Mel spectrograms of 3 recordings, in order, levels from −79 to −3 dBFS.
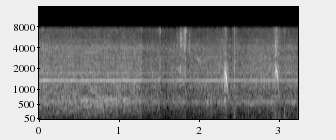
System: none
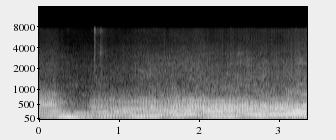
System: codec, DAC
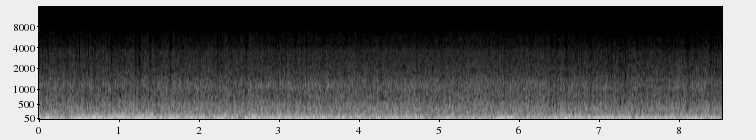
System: none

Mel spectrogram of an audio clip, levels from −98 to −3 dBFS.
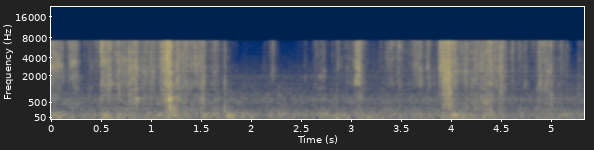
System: vocoder, Vocos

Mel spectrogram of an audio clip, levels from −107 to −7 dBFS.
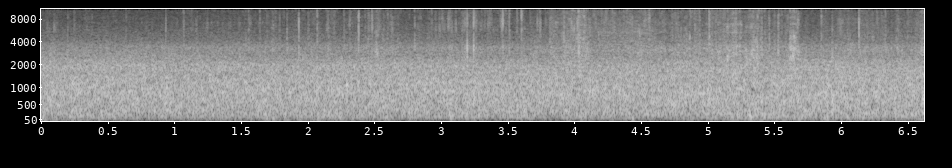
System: vocoder, Vocos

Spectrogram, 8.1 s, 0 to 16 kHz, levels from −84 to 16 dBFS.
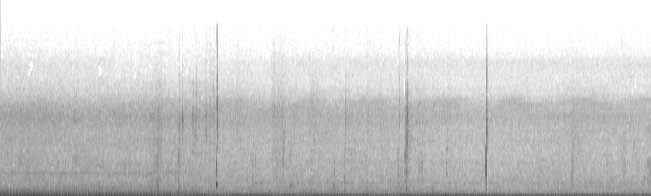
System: none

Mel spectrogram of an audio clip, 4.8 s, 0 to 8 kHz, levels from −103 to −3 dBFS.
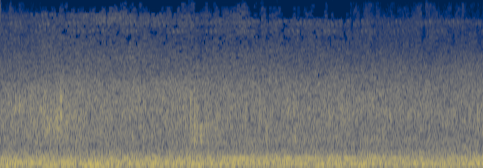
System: none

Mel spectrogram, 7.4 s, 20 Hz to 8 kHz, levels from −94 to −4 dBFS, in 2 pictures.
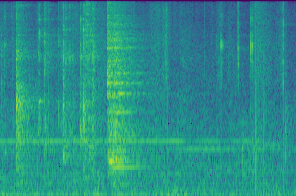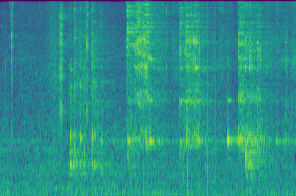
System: none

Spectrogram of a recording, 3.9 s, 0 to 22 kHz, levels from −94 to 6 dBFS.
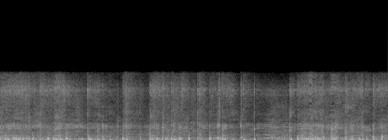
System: codec, SNAC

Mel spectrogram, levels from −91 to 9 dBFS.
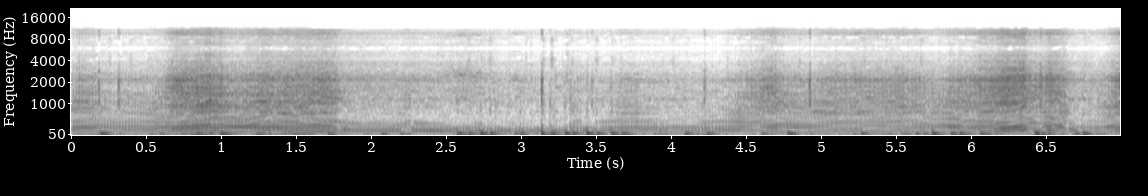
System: none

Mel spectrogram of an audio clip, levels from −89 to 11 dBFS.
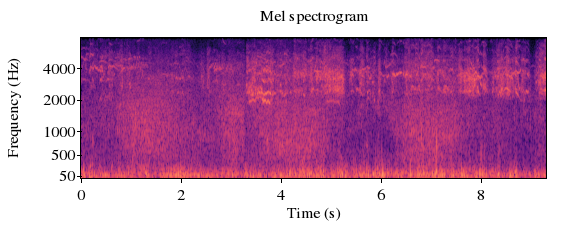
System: none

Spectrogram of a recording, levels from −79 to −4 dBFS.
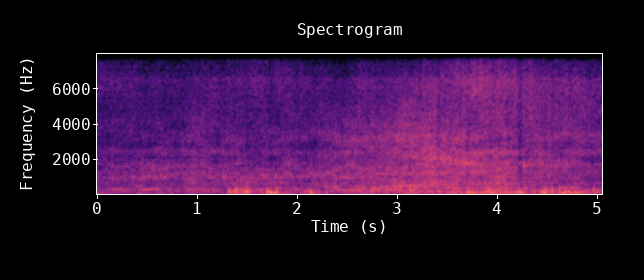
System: codec, SNAC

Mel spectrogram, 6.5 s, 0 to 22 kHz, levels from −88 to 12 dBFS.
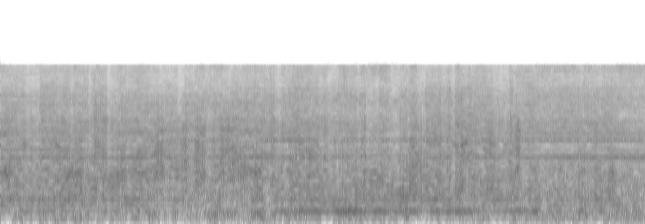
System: vocoder, Vocos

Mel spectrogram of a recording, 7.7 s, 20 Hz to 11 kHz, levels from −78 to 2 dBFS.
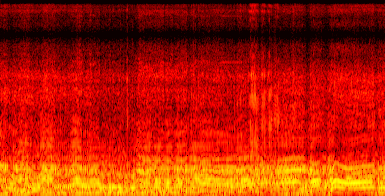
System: none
